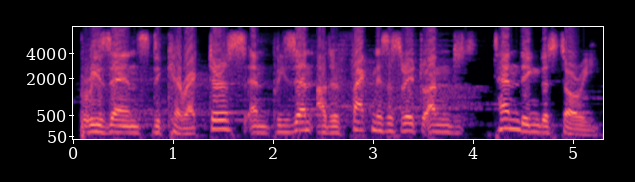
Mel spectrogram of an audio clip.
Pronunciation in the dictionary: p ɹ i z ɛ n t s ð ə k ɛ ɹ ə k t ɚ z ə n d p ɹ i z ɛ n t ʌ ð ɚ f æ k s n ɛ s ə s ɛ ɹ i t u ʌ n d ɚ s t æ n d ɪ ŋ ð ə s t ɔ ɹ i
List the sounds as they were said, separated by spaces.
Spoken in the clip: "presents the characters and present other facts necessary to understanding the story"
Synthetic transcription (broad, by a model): p ɹ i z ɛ n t s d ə k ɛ ɹ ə k t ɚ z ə n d p ɹ i z ɛ n t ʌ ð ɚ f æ k n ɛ s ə s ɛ ɹ i t u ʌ n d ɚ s t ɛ n d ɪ ŋ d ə s t ɔ ɹ i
